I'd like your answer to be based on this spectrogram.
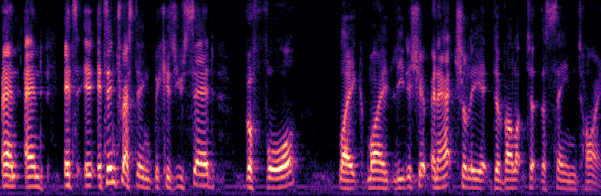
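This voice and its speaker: Over music in the background, a man with fairly high pitch and ordinary pitch variation talks at a moderate pace. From England. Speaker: leadership consultant and former rugby coach. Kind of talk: interview conversation. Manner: halting, with many fillers.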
